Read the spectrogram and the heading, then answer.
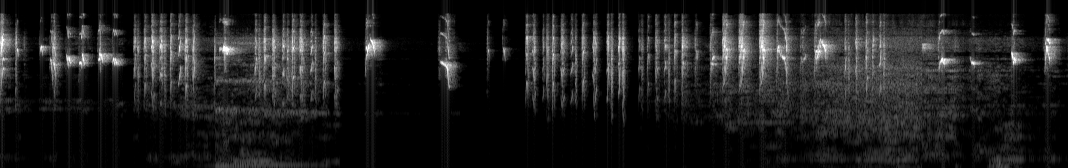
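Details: Olive-backed sunbird, a training recording for beginner birds: long rapid sequences of very high, thin, buzzy chirps and ticks with brief gaps between bursts.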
